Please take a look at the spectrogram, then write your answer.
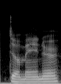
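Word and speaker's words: Domainr: annoying but anyway there's great tools online like domainer that's d-o-m-a-i-n-r and another one is don well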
